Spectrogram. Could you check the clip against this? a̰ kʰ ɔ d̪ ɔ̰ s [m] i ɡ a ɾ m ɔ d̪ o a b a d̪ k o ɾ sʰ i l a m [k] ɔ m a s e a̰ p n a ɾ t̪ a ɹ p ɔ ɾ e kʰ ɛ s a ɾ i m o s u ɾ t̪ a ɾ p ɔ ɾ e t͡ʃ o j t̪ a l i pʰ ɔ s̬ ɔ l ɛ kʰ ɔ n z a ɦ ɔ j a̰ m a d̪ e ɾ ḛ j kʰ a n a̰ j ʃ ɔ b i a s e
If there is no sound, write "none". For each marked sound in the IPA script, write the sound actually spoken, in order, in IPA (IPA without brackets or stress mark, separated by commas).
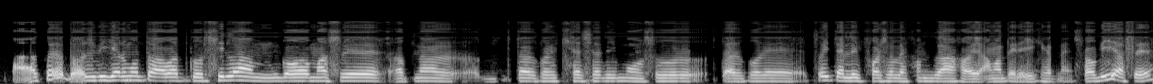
b, ɡ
